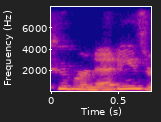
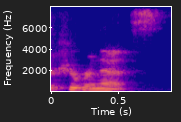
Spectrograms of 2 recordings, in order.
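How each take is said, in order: First: "Kubernetes" ending in "-net-eez"; "Kubernetes" rhyming its end with "Betty's"; alternative pronunciation. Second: "Kubernetes" ending in "-nets"; "Kubernetes" with its end like the word "nets"; alternative pronunciation. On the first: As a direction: say "Kubernetes" with four syllables, koo-ber-NET-eez. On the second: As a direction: say "Kubernetes" with three syllables, koo-ber-NETS. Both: Shown as a demonstration. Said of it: "is it Kubernetes or Kubernetes?".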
